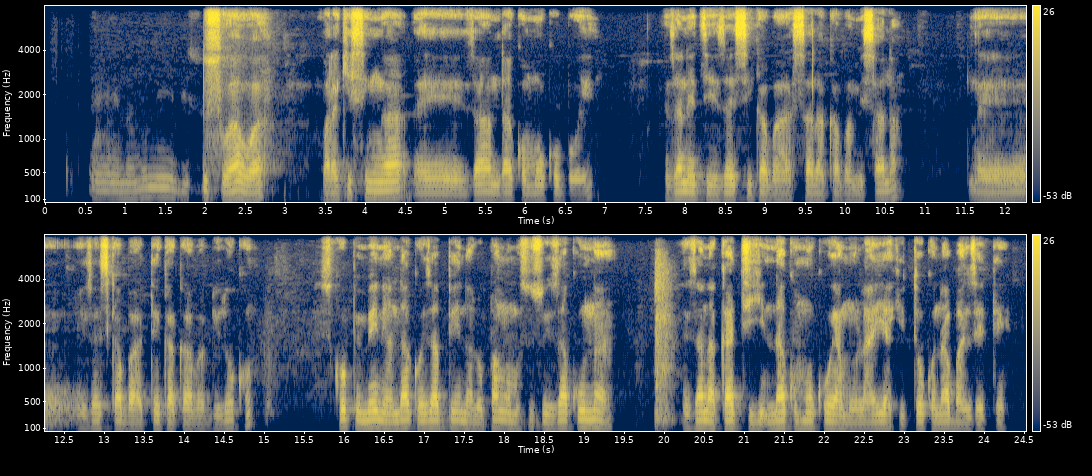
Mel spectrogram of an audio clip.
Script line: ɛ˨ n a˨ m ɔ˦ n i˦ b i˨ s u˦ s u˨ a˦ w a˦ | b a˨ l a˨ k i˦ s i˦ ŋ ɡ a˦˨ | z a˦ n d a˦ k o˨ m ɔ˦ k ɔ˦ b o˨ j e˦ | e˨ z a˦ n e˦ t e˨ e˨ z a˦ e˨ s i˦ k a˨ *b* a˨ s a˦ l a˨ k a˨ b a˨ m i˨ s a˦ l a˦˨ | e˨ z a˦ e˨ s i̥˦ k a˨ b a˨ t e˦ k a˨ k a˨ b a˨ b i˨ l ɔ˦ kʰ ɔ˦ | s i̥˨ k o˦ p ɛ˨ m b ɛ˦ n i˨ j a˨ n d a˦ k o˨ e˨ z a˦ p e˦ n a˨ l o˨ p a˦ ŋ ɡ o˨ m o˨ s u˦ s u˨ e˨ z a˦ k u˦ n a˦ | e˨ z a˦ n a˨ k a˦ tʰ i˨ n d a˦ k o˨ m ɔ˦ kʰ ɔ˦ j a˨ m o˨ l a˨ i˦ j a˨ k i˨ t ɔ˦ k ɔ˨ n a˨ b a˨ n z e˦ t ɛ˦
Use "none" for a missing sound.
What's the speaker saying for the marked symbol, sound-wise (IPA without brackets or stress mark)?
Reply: b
